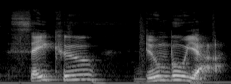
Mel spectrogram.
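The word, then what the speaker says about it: Sekou Doumbouya: you should have no excuse on how to pronounce his name. I'll say it again. It is Sayku Doombooyah.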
